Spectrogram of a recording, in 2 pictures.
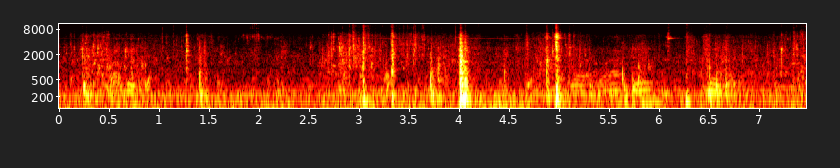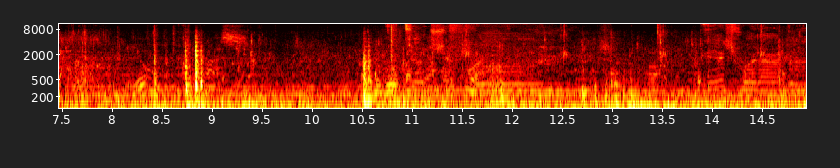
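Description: Knocks and clatter of fishing gear and the catch being handled on a small boat's deck, two sharper knocks about four and five seconds in, over a steady low rumble of wind and water against the hull.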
